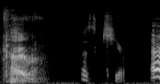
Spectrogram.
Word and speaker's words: Chiron: It's the company that invented them is named after the ancient Greek centaur, whose name is Chiron. Right. Chiron. Yep. In English, it's pronounced Chiron.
